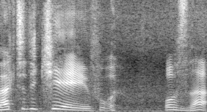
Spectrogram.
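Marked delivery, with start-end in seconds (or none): 0.0-1.0 put-on British accent, much higher pitch. Voicing a game character during play, British accent. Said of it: "the British accent, eh, comes and goes".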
